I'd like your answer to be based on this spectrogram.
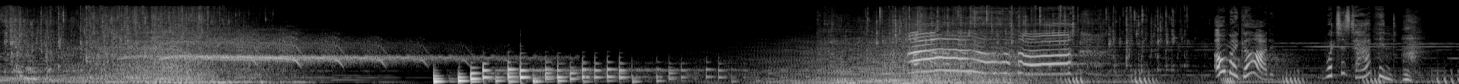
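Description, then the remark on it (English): A toilet is flushed to travel back in time to Christmas Eve, 2011. It flushes with a loud, rushing gurgle of water, then gives way to warbling electronic tones and swooping, whistling sound effects that rise and fall over the following seconds. “Oh, I have to tell the toilet where we're going before we flush.”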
